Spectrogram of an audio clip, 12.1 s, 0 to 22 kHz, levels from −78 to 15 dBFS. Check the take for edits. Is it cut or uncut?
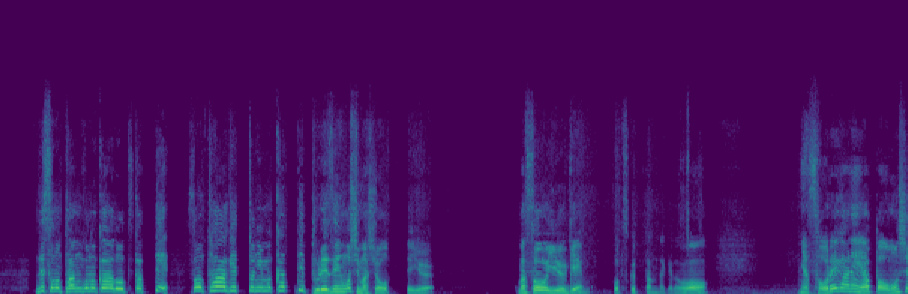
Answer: uncut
